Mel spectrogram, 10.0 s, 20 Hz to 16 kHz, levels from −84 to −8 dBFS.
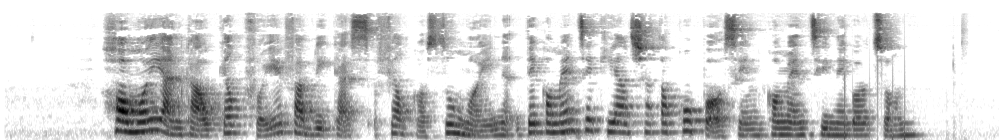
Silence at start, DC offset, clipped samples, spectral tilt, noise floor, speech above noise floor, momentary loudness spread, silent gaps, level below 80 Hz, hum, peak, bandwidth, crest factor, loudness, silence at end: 1.05 s; under 0.1%; under 0.1%; -3 dB/octave; -66 dBFS; 43 dB; 11 LU; none; -64 dBFS; none; 0 dBFS; 11.5 kHz; 24 dB; -23 LUFS; 0.8 s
